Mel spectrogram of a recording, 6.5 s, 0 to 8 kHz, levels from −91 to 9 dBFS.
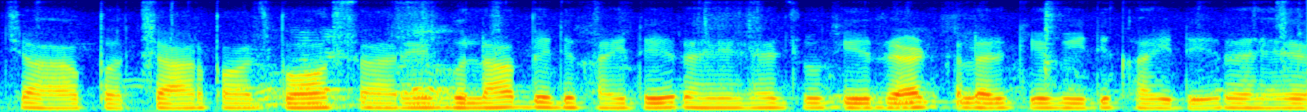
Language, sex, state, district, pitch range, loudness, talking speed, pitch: Hindi, male, Chandigarh, Chandigarh, 120-130 Hz, -19 LUFS, 190 wpm, 125 Hz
